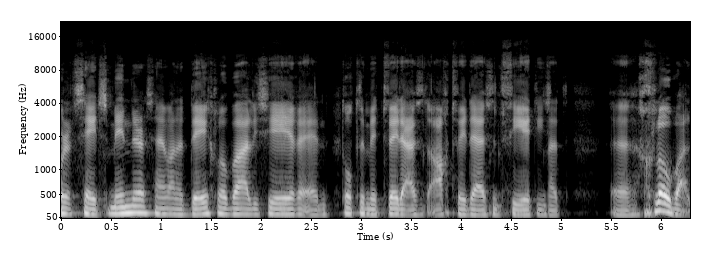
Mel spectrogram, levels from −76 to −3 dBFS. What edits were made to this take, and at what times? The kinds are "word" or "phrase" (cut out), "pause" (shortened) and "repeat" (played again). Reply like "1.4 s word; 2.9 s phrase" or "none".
2.8 s pause; 4.9 s phrase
